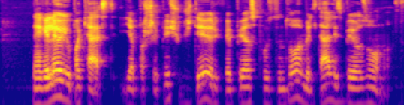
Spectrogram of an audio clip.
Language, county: Lithuanian, Vilnius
